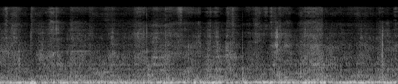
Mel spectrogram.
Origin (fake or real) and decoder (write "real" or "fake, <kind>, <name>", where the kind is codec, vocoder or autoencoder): fake, codec, SNAC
